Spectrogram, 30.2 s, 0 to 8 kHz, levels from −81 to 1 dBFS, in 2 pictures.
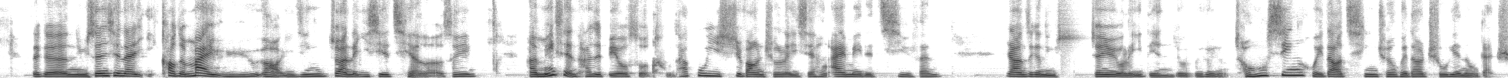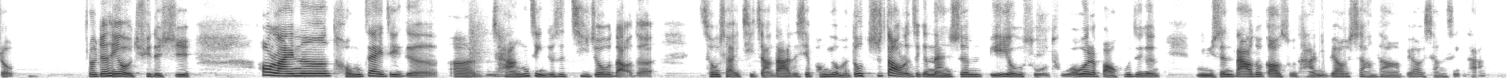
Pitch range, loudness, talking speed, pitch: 170-215 Hz, -23 LUFS, 285 characters per minute, 185 Hz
